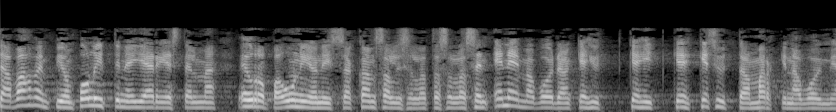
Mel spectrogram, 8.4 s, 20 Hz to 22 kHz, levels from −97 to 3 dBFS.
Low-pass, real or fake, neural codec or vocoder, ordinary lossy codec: none; real; none; none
